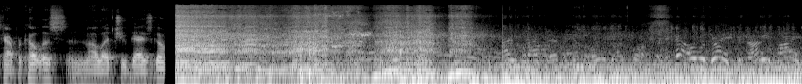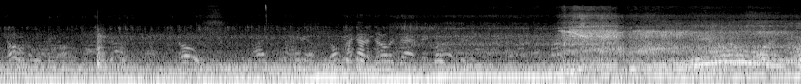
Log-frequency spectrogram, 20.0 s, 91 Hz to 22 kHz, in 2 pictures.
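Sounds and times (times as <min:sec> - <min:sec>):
car engine revving: 0:02.2 - 0:20.0.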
